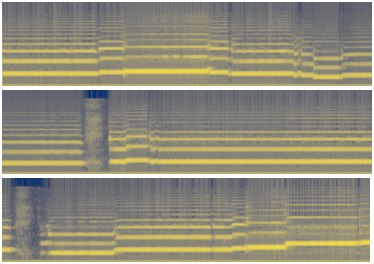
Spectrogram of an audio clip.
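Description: Music: a slow solo melody on a flute-like wind instrument, long held notes moving step by step, with two short pauses about six and ten seconds in.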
